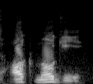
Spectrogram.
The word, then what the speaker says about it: Okmulgee: I think it's Okmulgee.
